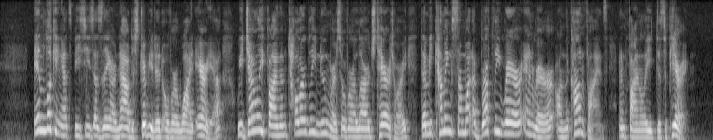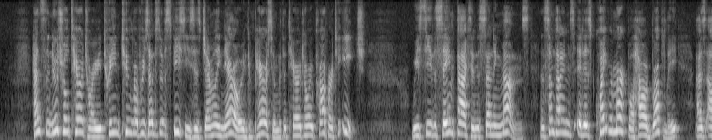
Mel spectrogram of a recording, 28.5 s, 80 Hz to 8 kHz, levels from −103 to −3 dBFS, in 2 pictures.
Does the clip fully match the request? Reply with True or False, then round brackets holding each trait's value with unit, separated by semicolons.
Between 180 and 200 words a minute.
False (155 wpm)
